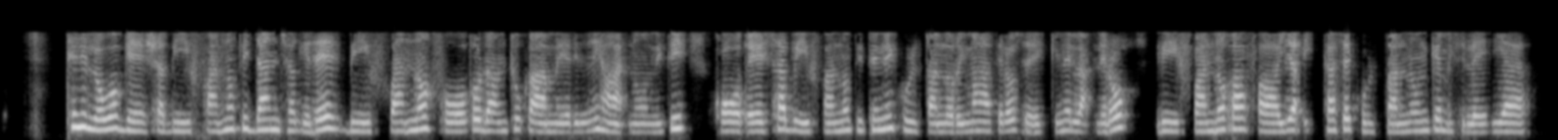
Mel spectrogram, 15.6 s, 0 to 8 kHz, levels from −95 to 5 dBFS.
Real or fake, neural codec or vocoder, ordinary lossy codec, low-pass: fake; codec, 16 kHz in and 24 kHz out, 0.9 kbps, LongCat-Audio-Codec, fine tuned four codebook decoder; AAC, 16 kbps; 7.2 kHz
